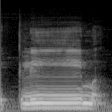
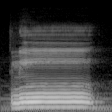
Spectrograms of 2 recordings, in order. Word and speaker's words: क्लीं: अनुस्वार क्या चीज है जब हम इसका उच्चारण ऐसे कर रहे थे क्लीम और मां पर ज्यादा जोर दे रहे थे तो ऊर्जा बहुत नहीं आ रही थी लेकिन हमने मा उच्चारण नहीं करके जो ई है उसको थोड़ा सा उच्चारण में लंबा खींचते हुए मीठा कर दिया जैसे क्लीन क्लीन क्लीन और पहले हम ऐसे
